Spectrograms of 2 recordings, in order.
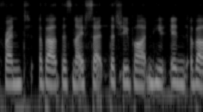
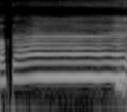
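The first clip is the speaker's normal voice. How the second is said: put-on nasal voice, higher and louder; 5 semitones higher, 4 dB louder than usual. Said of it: "He says it in that tone".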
